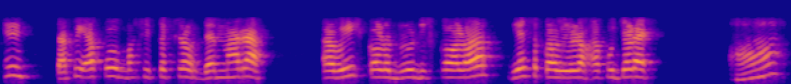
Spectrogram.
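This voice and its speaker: A woman's voice: sits high, fairly even intonation, moderate pace, pitched above the performer's own voice, close to an everyday voice. A woman voicing a sulky young boy puppet who complains in a whiny way. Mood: upset. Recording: tinny phone-like sound.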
